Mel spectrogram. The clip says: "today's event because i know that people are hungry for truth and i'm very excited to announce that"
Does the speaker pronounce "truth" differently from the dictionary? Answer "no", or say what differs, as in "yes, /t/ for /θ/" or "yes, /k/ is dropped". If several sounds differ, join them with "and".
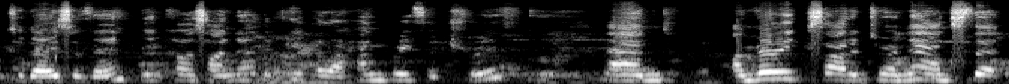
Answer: no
